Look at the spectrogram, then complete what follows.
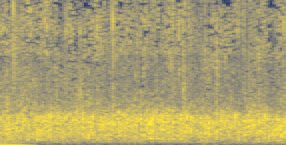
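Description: A steady burst of applause from a crowd, dense and continuous clapping filling the whole short stretch at an even, moderately loud level, with no voices standing out.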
